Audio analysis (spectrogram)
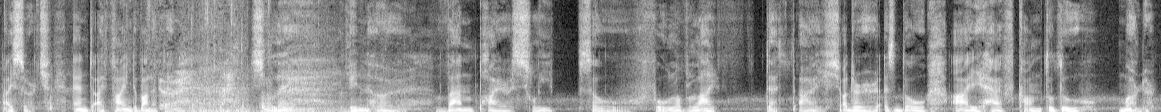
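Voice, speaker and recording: An actor playing a grave older foreign professor who hunts vampires, narrating haltingly and deliberately in stilted phrasing for an audio drama. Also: male voice, low-pitched, vocal fry, a little hiss or hum, heavily acted. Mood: haunted, solemn.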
